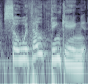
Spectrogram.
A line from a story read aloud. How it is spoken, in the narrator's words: she said in a British accent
